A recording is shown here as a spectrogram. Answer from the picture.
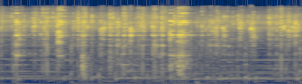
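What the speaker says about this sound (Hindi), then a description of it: "अब तेल गर्म हो गया तो हम इस पे आधा चम्मच जीरा डालेंगे" Half a spoon of cumin seeds tipped into hot oil in a home kitchen, with a spoon clinking and scraping against the pan amid a steady, close crackle of light frying.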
